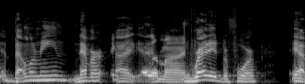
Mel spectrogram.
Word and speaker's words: Bellarmine: Bellarmine?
